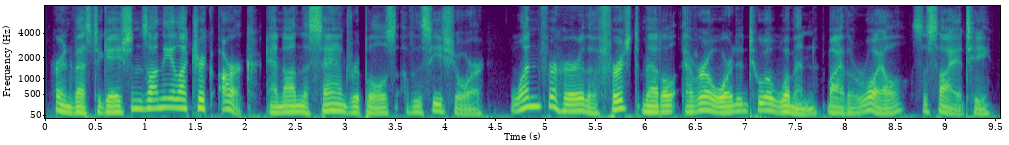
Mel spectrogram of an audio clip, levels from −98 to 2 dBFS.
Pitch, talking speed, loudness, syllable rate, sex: 120 Hz, 180 wpm, -18 LUFS, 5.1 syllables/s, male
